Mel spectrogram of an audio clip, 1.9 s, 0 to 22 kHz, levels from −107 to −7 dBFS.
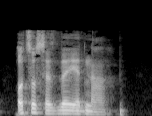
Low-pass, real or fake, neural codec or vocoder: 7.2 kHz; real; none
